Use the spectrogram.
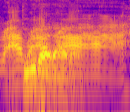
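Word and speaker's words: Durarara!!: Durarara. I would pronounce it Durarara.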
